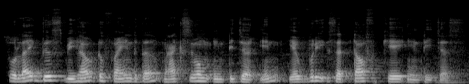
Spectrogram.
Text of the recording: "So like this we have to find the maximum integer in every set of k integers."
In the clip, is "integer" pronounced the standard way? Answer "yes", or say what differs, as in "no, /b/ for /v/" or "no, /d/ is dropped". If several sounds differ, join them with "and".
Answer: yes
